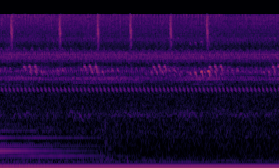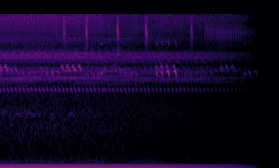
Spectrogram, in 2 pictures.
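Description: Insects chirping in an even rhythm of high pulses against a steady high trill, outdoor night ambience. The last notes of soft music die away in the first second, and the chirping fades out just before the end.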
